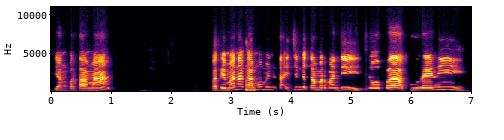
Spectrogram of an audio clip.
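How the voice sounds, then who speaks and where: With a high-sitting, pushed and bright voice, a woman conducts a practice lesson a little slowly, praising and coaxing her students. She keeps leaving words half-said for the class to complete. The recording is muffled and lo-fi.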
